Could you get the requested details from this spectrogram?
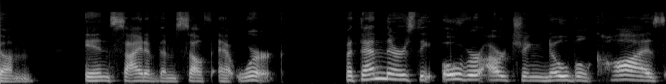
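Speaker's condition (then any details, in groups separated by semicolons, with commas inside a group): No condition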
